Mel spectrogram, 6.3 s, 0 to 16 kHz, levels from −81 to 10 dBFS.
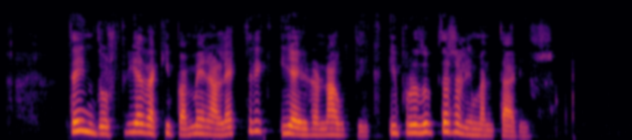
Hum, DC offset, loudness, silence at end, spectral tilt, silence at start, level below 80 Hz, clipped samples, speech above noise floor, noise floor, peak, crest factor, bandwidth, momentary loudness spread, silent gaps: none; under 0.1%; -23 LUFS; 0.8 s; -6 dB/octave; 0.7 s; -76 dBFS; under 0.1%; 53 dB; -76 dBFS; -4 dBFS; 20 dB; 11 kHz; 11 LU; none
